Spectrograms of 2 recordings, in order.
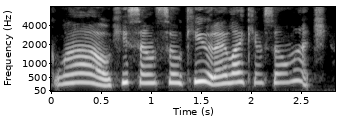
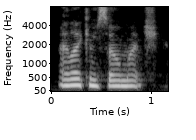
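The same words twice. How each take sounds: First: Much higher, swooning squeal; high gushing swoon; gushing fangirl. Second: Much softer fond murmur; soft fond confession; soft adoring. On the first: Retold or imitated. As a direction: coo it like you've fallen for him. Gushing over a character's voice. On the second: Real, not acted. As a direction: say it tenderly to yourself. Affectionate aside.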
